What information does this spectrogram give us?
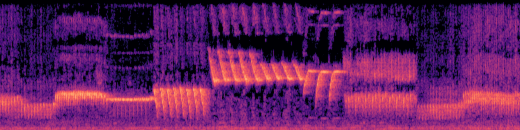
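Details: A yellow canary sings varied phrases: a lower rolling trill, buzzy mid-pitched tours, a very high rapid pulse series with quick upsweeps, then lower warbling rolls.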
